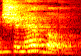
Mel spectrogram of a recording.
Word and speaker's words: Chernobyl: I have received calls from yoga teachers throughout this country who know of my exposure to radiation and depleted uranium in Chernobyl.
